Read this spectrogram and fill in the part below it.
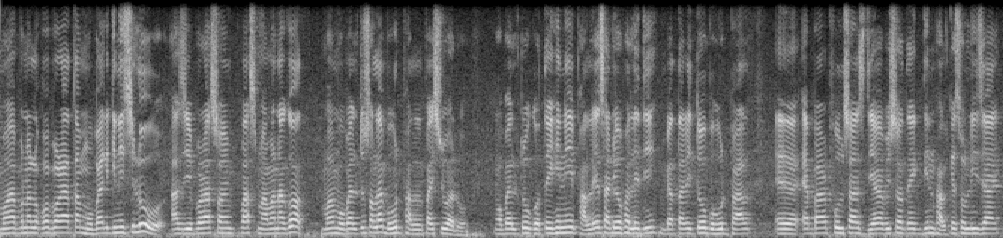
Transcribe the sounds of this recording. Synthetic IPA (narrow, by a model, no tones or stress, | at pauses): mojap̬ʊnalʊkɔɹpɔɹaɛtamobajlkʰinisilʊ̃aziɹpɔɹasɔjpasmamanaɡɔt | mojmobajltʊsɔlajboɦut̚bʱalpajsʊ̃aɹʊmobajltʊɡotekʰinibʱalɛsaɹijɔbʱalɛdibɛtaɹitʊboɦut̚bʱal | ɛbaɹpʰulsas̬dijaɹpisɔtɛk̚dinbʱalkɛsolizaj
